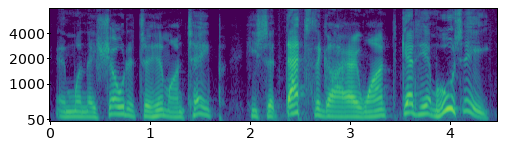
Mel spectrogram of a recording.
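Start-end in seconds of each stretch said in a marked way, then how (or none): 2.3-4.4 loud, rising burst of enthusiasm; retold boss's eager outburst; excited demand. Network boss's thrilled reaction, retold.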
